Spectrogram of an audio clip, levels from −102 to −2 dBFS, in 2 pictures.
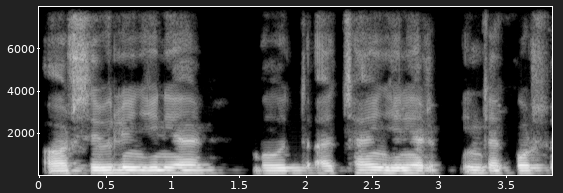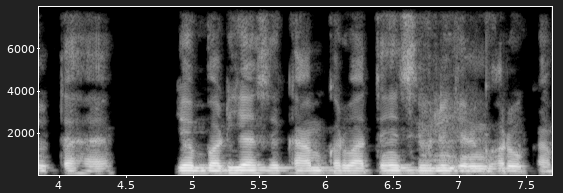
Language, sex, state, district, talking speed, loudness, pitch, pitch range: Hindi, male, Bihar, Saran, 165 wpm, -16 LUFS, 120 Hz, 115-125 Hz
